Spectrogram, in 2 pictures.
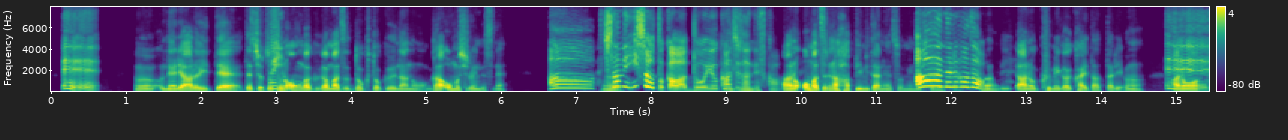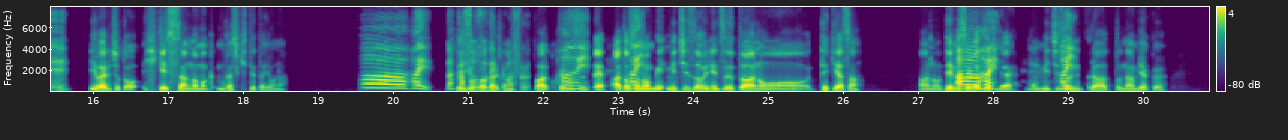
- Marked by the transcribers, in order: none
- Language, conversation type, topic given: Japanese, unstructured, 祭りに行った思い出はありますか？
